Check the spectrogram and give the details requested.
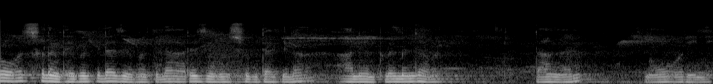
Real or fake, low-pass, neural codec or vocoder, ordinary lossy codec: real; 7.2 kHz; none; none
